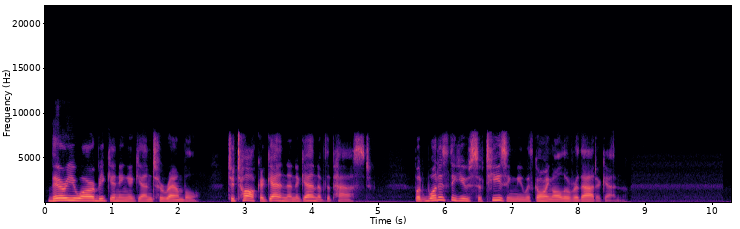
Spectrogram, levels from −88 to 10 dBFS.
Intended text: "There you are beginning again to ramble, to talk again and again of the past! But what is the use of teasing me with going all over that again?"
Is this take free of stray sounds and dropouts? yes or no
yes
